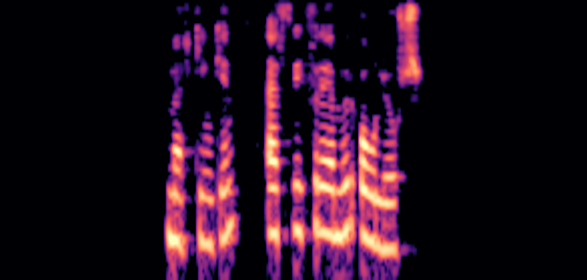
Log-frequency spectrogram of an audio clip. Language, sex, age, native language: Icelandic, female, 40-49, Icelandic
